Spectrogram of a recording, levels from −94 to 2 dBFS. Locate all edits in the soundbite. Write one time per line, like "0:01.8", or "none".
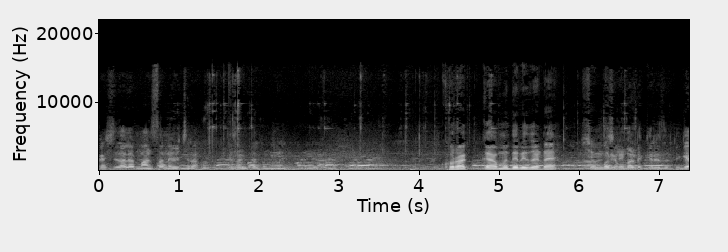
none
